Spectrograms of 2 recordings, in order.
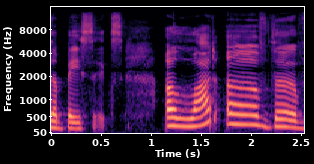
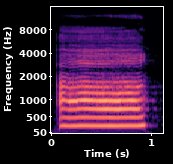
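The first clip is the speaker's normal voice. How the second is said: long "Ah" held level, louder; straight first tone; 3 semitones higher, 5 dB louder than usual. Shown as a demonstration. Teacher demonstrating Mandarin first tone, straight exaggerated "Ah". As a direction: sustain "Ah" on one even note, exaggerated. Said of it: "going to be a straight tone".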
